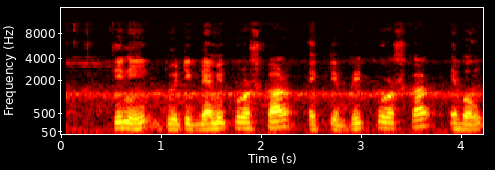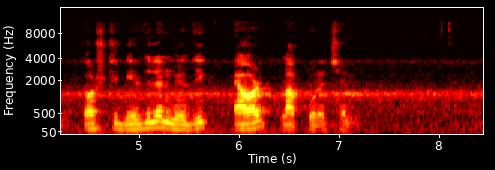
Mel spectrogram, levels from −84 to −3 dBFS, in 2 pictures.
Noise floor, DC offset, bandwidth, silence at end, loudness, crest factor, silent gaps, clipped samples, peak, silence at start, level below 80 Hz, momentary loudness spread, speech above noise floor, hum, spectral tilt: -50 dBFS; under 0.1%; 11.5 kHz; 1.15 s; -25 LUFS; 22 dB; none; under 0.1%; -4 dBFS; 0.15 s; -60 dBFS; 16 LU; 25 dB; none; -6.5 dB/octave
